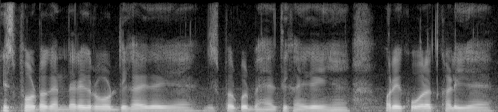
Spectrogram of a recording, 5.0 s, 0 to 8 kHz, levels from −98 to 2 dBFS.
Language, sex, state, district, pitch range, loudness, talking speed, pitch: Hindi, male, Uttar Pradesh, Shamli, 105-110 Hz, -20 LUFS, 240 wpm, 110 Hz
